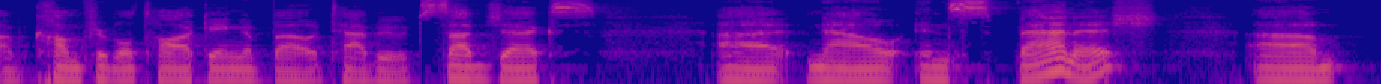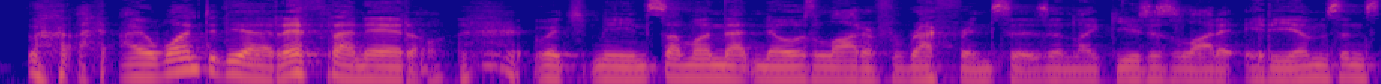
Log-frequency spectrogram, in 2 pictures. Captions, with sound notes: I'm comfortable talking about taboo subjects, uh, now in Spanish. Um, [laughter] I want to be a refranero which means someone that knows a lot of references and like uses a lot of idioms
